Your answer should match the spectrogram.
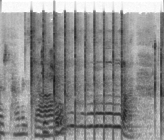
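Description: Speech only: a woman talking, holding one syllable at a steady pitch in the second half.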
